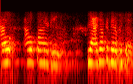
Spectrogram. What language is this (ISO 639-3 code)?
ori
